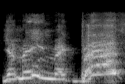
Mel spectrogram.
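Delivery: big carrying bellow, very high, very loud. Retelling a man's reply before the show, in a big booming shout. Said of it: "big, booming voice, and he shouts back".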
